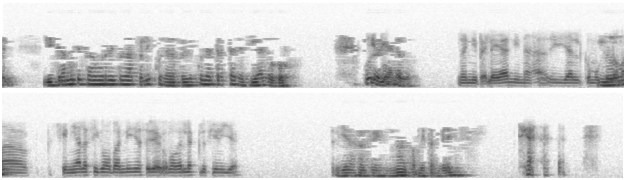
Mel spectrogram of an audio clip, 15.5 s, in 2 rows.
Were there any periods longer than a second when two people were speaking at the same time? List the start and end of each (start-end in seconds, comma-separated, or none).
none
